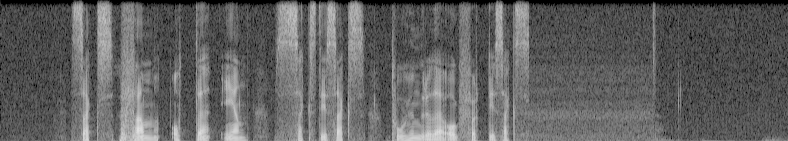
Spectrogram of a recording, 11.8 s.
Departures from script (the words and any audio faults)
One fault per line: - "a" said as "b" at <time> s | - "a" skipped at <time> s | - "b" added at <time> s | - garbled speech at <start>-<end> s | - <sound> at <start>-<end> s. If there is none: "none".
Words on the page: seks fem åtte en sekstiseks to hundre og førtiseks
none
